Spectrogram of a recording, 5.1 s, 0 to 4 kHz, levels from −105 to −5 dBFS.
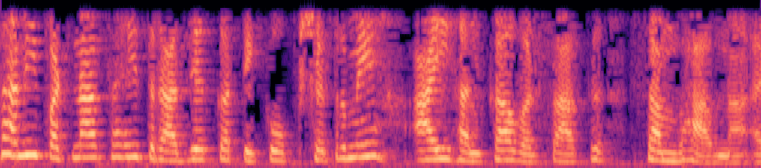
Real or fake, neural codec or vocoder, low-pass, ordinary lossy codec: real; none; 3.6 kHz; none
